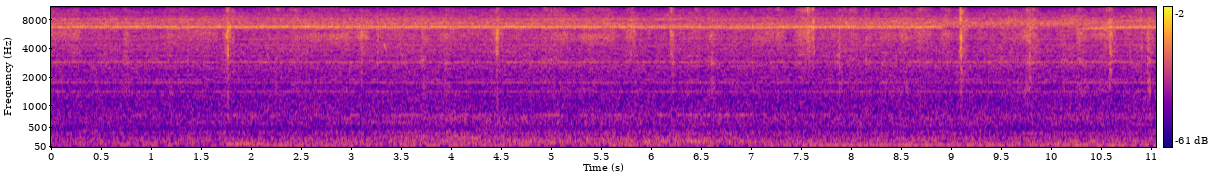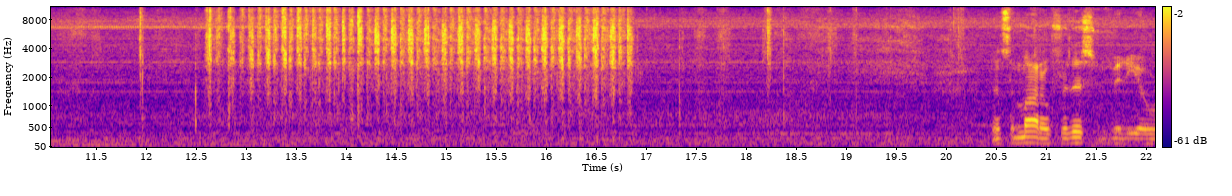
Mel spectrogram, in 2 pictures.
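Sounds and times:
knife scraping wooden stick: 5.2s - 19.2s.

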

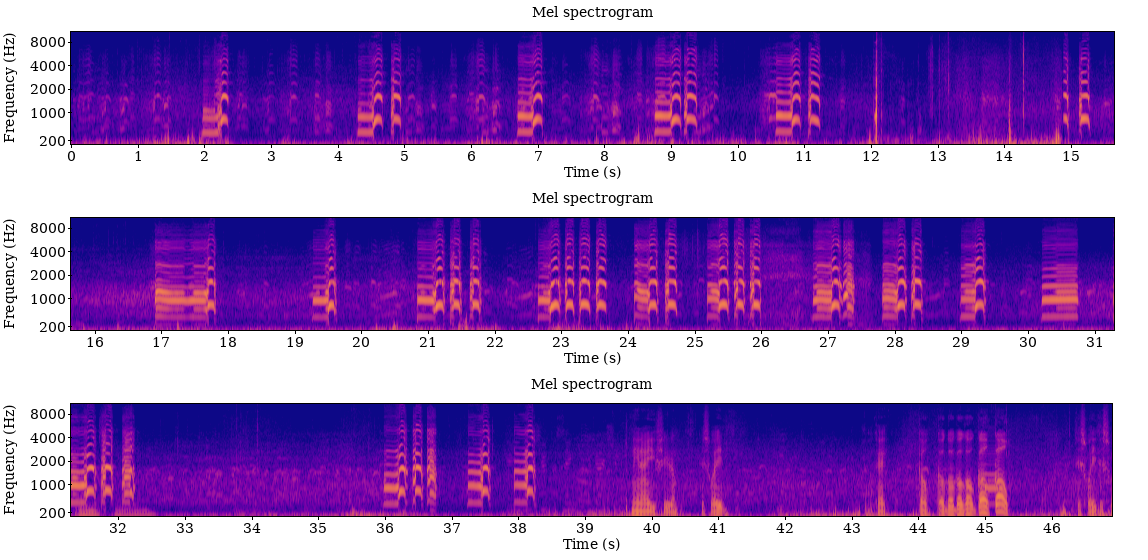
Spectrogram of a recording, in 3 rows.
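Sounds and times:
goose calls honking: 0.1s - 9.7s, 19.2s - 21.8s, 22.4s - 26.0s, 26.8s - 35.2s, 35.8s - 38.3s, 44.9s - 45.4s.

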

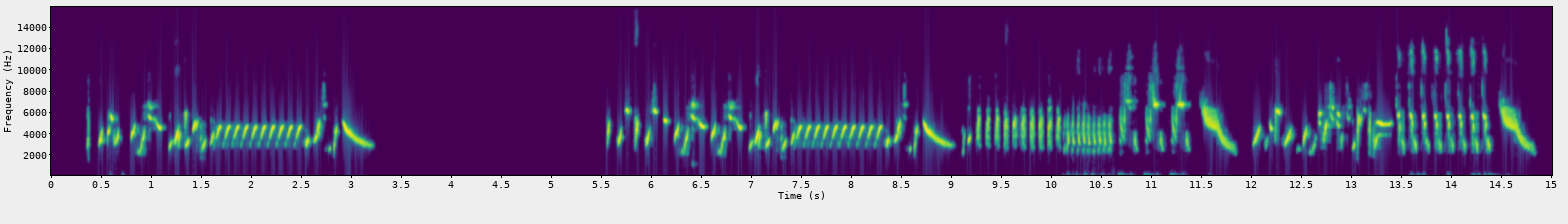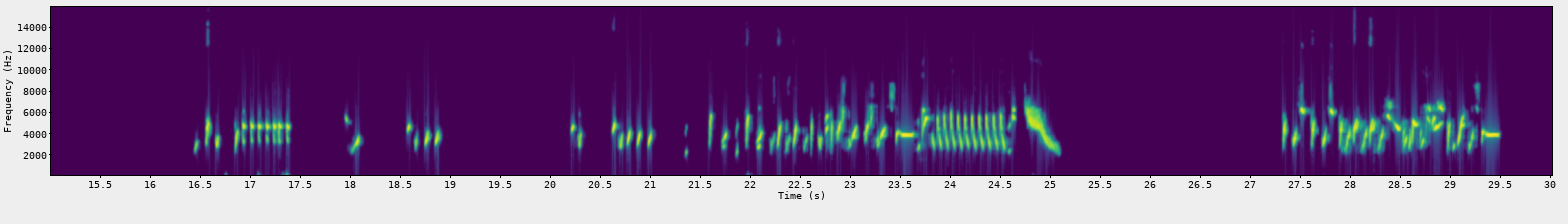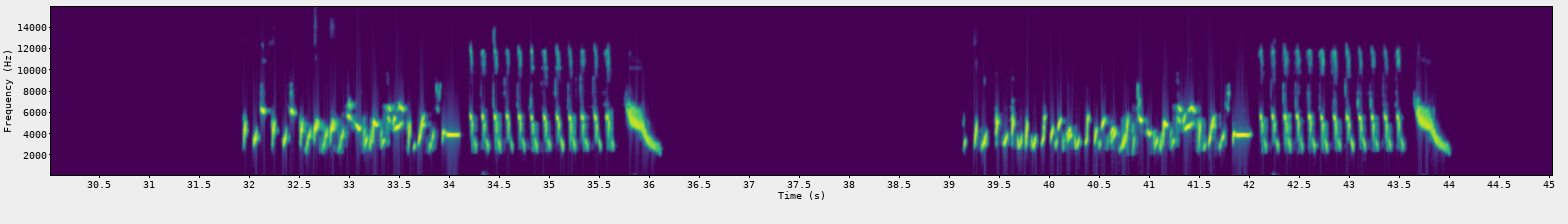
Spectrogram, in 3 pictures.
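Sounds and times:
goldfinch singing: 0.4s - 3.3s, 5.6s - 14.9s, 16.4s - 17.4s, 18.0s - 19.0s, 20.2s - 25.1s, 27.3s - 29.5s, 32.0s - 36.2s, 39.2s - 44.0s.

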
